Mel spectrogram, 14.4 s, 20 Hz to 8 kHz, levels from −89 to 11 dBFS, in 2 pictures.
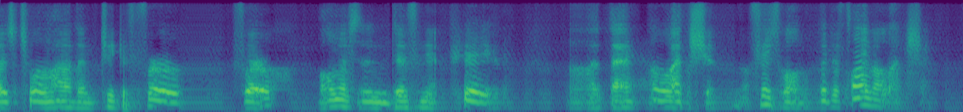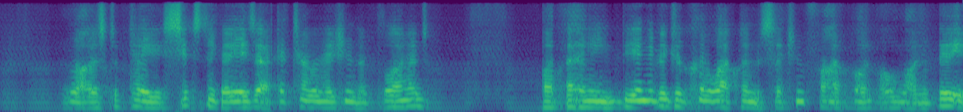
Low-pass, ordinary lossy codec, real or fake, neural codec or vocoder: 7.2 kHz; MP3, 64 kbps; fake; codec, 16 kHz, 0.5 kbps, FreqCodec, smaller model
